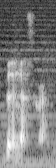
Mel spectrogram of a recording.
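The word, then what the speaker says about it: Bunefer: B U N E F E R. It's actually the LAU if you if that matters to you, but it's bunifer.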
